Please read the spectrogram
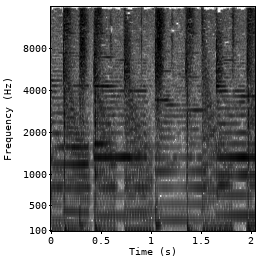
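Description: Background music with a steady beat and sustained plucked-guitar notes.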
